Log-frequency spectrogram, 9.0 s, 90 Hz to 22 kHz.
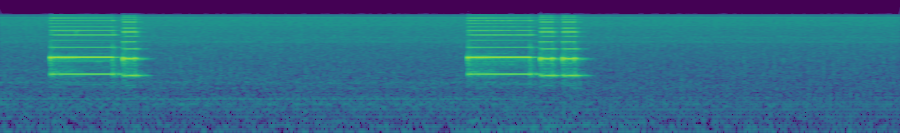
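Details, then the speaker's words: Hobbyking F4U Funfighter RC plane with FlySky six-channel receiver bound to Turnigy 9x: two identical bursts of high chirping beeps about four seconds apart, motor never spins; the speed controller flags an error. Owner suspects a bad speed controller, unconfirmed. "okay that's the complete segment anyone knows what's wrong with that please tell me uh i think it's a bum speed controller"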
